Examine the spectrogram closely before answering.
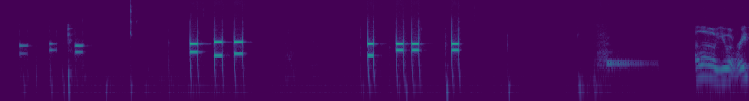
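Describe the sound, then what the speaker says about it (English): Keypad tones sound as a call is placed on a telephone: short two-tone beeps in quick clusters of three, separated by pauses, then a brief steady tone and a warbling ring at the end, with no talking. "What kind of number was I trying to dial?"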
